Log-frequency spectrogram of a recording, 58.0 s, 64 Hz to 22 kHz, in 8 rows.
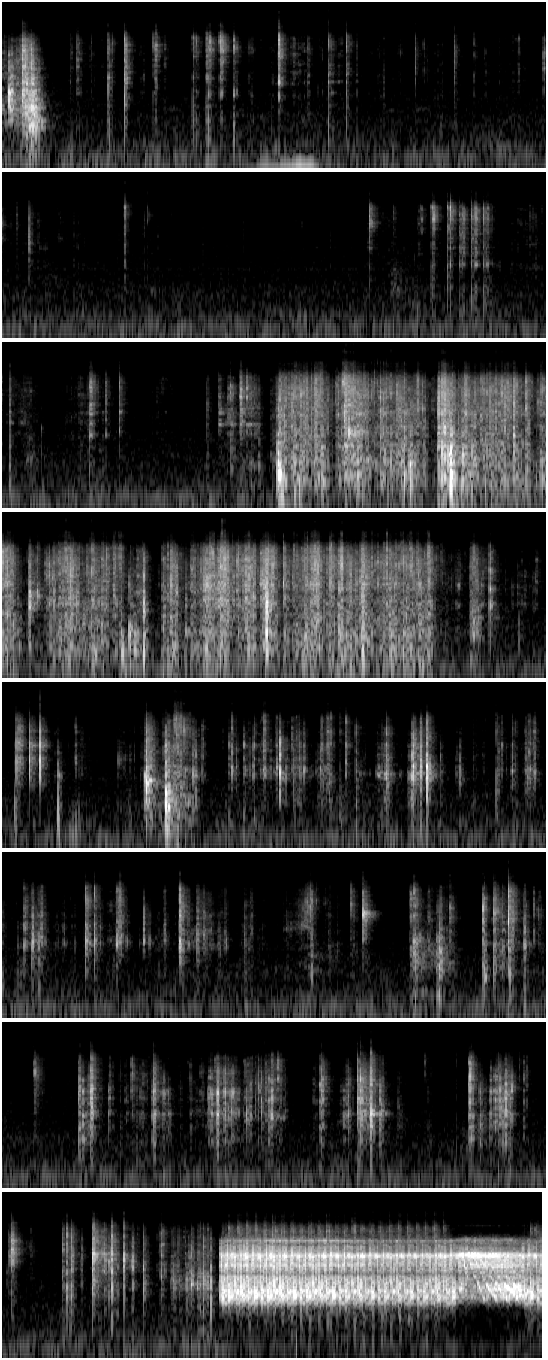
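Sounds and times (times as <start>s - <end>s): packaging crinkling: 18.1s - 28.0s.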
